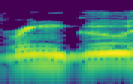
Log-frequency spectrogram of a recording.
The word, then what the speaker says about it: Ringu: Um, that's how they say it though. Yeah, they say ringu, you know, is is their phonetic system.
